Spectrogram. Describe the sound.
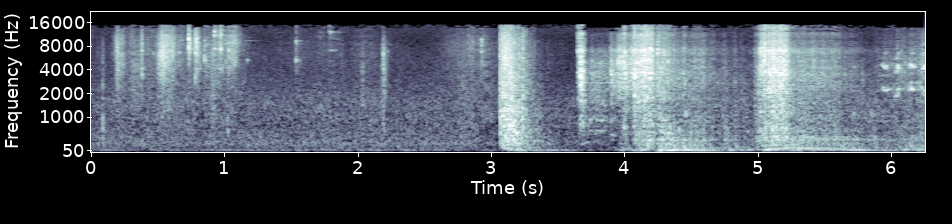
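A car engine runs as a parked car is kept warm. A quieter low rumble gives way after about three seconds to louder, uneven surges of engine noise that rise and fall to the end.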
